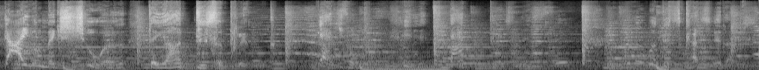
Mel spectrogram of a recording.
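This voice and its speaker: Wildly swooping, boisterous gang boss. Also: female voice, a little high, huge pitch swings, slow pace, loud music behind the voice, exaggerated voice. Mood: breezy command. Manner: loud, swaggering. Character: boisterous female gang boss, playful and commanding. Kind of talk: video game voice acting.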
